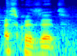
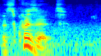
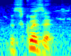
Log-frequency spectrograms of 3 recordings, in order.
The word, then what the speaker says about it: exquisite: [incorrect pronunciation] Exquisite chest. Exquisite. Exquisite.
